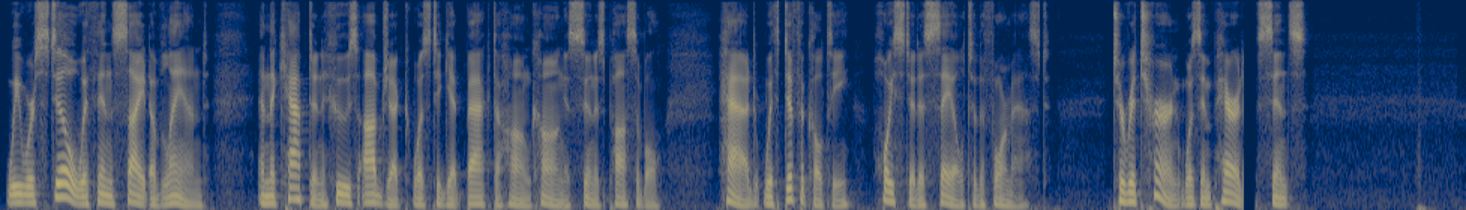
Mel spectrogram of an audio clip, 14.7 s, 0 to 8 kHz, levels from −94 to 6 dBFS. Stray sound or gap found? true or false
true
